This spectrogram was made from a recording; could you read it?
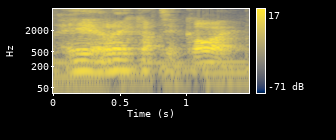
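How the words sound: It is said as a statement, ending low. The food is delicious. "the food is scrumptious"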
